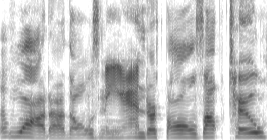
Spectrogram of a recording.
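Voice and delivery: slow, stretched cartoon whine; Squidward voice. Shown as a demonstration. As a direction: drawl it like a grumpy squid. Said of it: "if you prep with a k".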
